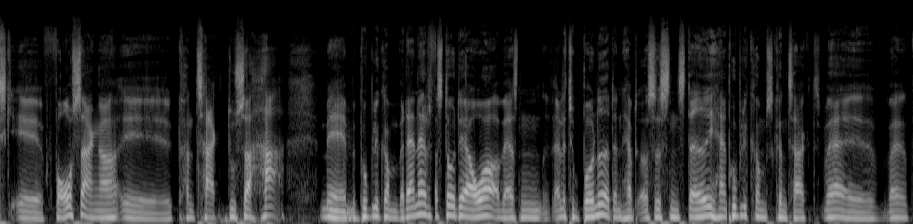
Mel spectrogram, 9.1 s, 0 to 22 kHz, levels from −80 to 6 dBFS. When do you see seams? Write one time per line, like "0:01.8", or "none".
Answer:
0:04.4
0:06.3
0:07.3

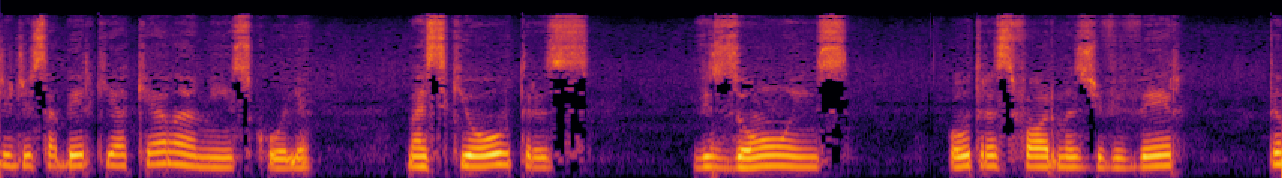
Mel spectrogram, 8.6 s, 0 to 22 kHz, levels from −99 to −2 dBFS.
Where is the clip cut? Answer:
none

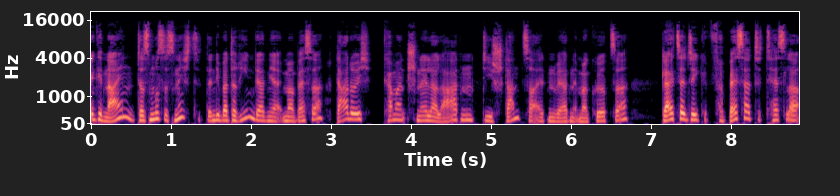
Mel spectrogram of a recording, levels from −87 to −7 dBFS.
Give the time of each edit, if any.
0:03.0
0:04.0
0:04.9

